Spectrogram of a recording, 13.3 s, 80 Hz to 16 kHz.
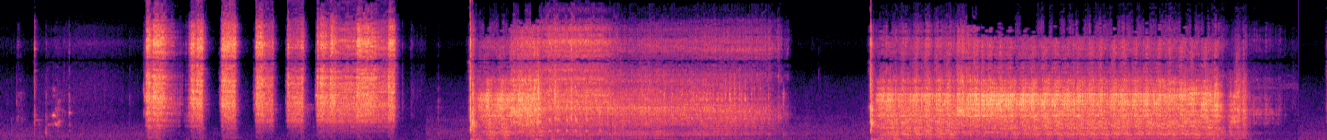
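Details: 1965 Ford Galaxie 500, after its plugged fuel filter was replaced with one taken from a truck: short cranking bursts, then long hissy spinning with no steady firing. The carb has sat for an unknown time.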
